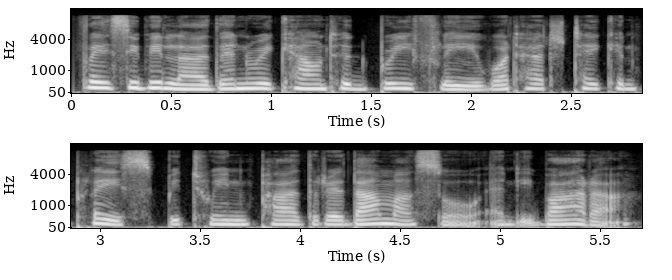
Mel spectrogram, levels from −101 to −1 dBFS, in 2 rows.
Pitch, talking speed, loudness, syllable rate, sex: 195 Hz, 145 wpm, -17 LUFS, 4.9 syllables/s, female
